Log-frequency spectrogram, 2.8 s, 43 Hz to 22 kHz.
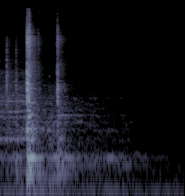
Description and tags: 20 FAST FORWARD STOP
Recording of a Panasonic NV-J30HQ VCR.
cassette, loop, pack, recording, retro, tape, vcr, vhs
